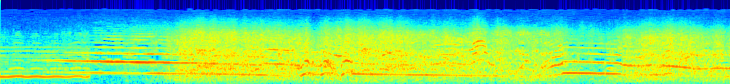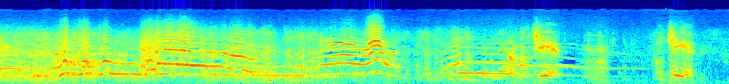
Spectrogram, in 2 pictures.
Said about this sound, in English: what's got them wolves so stirred up tonight? Oh, but something sure is setting them off.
